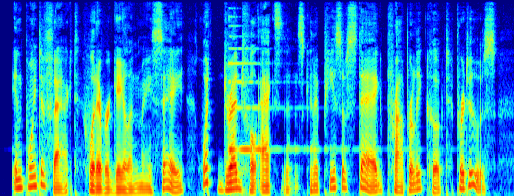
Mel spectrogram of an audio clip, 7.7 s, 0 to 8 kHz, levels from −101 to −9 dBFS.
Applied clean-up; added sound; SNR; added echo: neural mask model RNNoise.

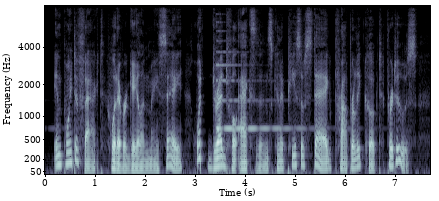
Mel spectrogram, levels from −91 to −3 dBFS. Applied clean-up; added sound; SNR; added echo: none; Piano; 15 dB; none.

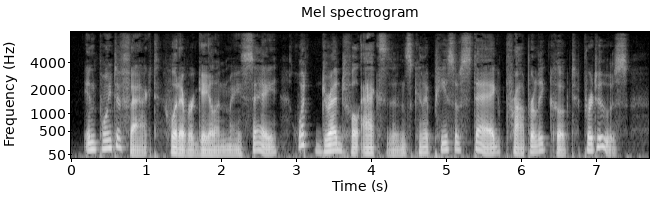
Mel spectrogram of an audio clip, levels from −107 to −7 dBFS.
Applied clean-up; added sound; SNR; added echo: neural mask model Resemble Enhance denoiser.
